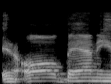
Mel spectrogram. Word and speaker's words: Albany: Yeah, I guess in Albany they put the stress on the middle syllable.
